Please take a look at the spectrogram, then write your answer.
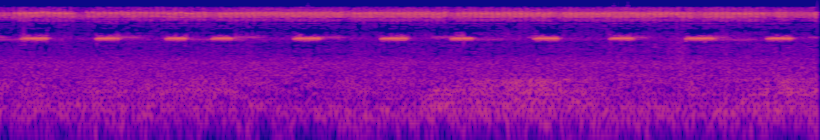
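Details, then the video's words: Chirping crickets give short, clear high notes, about a dozen in eight seconds, some spaced closer than others, over a continuous sizzling high-pitched background chorus. "Crickets Chirping Sound"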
